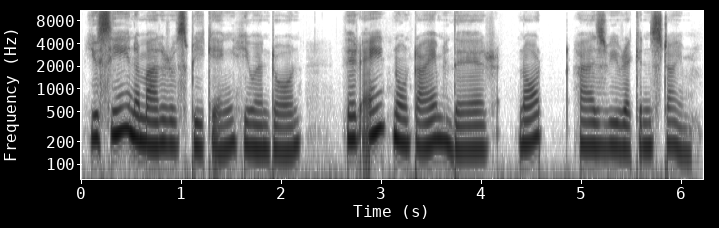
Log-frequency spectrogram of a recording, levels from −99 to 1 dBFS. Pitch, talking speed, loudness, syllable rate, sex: 190 Hz, 195 wpm, -19 LUFS, 5.0 syllables/s, female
